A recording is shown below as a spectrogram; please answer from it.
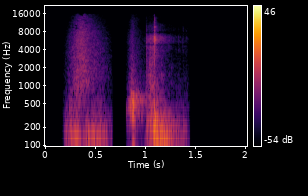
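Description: Two quick whoosh sound effects, back to back, each about half a second long, the second louder and deeper than the first.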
